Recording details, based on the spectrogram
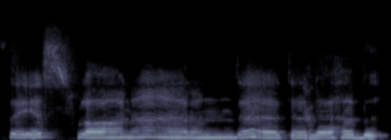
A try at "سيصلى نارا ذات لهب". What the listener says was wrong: நாக்கு அசையுது. த த நாக்கு தூக்கி தான் உச்சரிக்கிறீங்க. நாக்கு அசைஞ்சு தான் உச்சரிக்கப்படுது. உச்சரிக்க இப்ப தனியா சொல்ல போக்குள்ள கூட சரி, பிரச்சனையே இல்லை. ஆனா மொத்தமா ஓதுற நேரத்துல ப்ராப்ளம் வருது.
